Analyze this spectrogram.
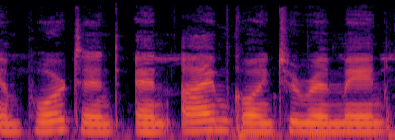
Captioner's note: speaking French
